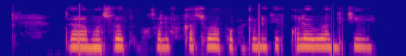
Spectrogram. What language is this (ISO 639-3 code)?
pus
